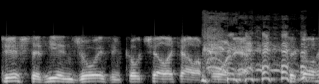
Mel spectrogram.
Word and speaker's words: Coachella: and then Coachella. Is that how you say it? Coachella? Is that? – That's exactly right. Coachella, California.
